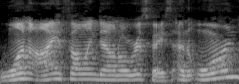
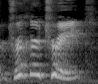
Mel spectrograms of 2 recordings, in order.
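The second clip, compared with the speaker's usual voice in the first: louder, much higher call; a little louder; 12 semitones higher, 5 dB louder, slower than usual. A narrator's reading. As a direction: call it out high to be heard. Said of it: "He said a little, uh, louder".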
